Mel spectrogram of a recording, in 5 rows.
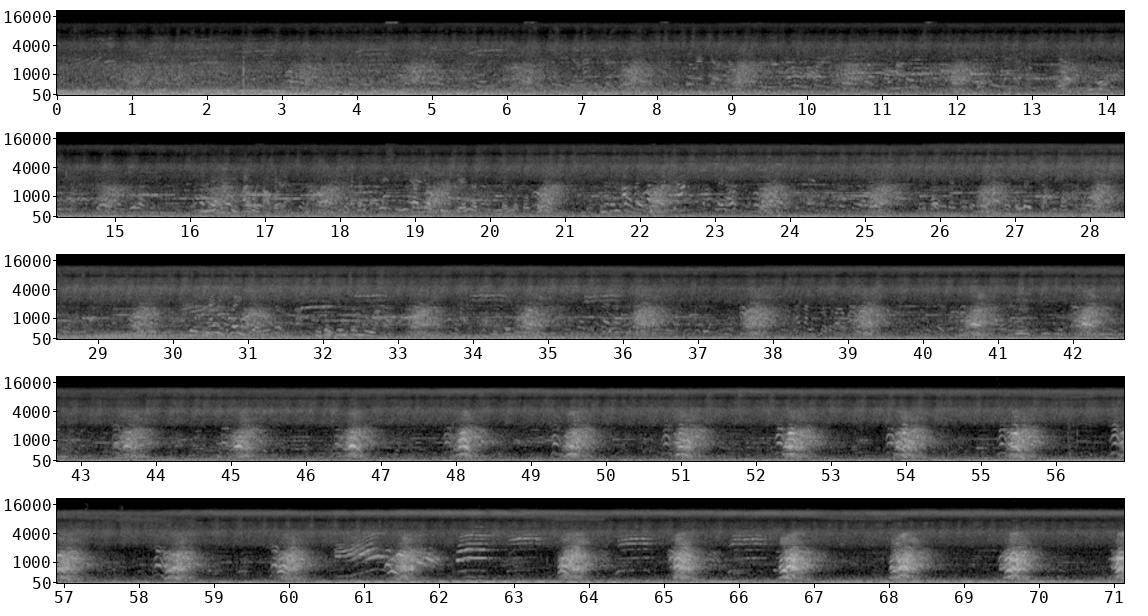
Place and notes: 龍岡森林公園, Zhongli Dist., Taoyuan City - healthy gymnastics
in the Park, Many elderly people doing health exercises, Cicada cry, Birds sound, traffic sound
Taoyuan City, Taiwan, 26 July 2017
